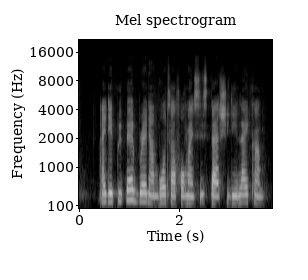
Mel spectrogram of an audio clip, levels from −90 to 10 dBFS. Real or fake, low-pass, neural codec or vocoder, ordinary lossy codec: fake; 14.4 kHz; codec, 44.1 kHz, 3.4 kbps, Pupu-Codec; none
